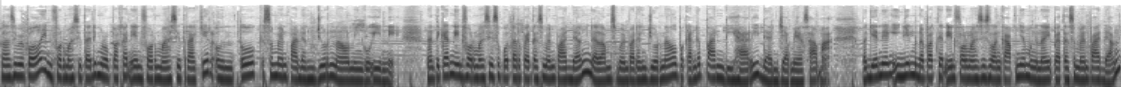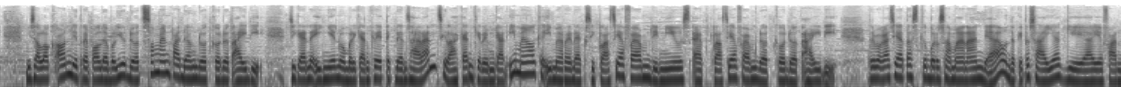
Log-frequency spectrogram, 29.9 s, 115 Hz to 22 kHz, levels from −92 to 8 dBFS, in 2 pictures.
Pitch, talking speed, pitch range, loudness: 190 Hz, 150 wpm, 175-210 Hz, -15 LUFS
